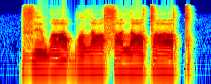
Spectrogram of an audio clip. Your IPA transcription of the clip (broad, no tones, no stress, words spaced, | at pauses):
zɛ̃wɑ bɒlɑsˤʌlɑtˤ ɛtˤ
